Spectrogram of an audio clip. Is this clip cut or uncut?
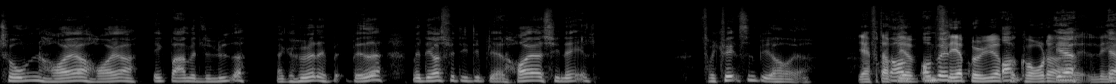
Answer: uncut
